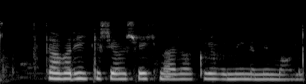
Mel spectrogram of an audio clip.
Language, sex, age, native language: Icelandic, female, 12, Icelandic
